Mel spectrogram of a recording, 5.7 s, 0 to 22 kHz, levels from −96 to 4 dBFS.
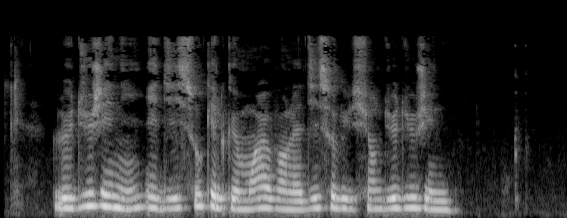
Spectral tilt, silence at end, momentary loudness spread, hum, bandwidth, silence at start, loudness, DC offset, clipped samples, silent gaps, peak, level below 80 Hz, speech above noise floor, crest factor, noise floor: -7 dB/octave; 1.1 s; 6 LU; none; 11.5 kHz; 0.15 s; -20 LUFS; under 0.1%; under 0.1%; none; -4 dBFS; -56 dBFS; 47 dB; 16 dB; -66 dBFS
